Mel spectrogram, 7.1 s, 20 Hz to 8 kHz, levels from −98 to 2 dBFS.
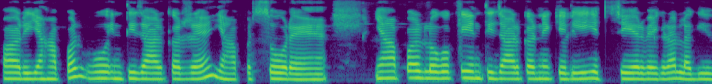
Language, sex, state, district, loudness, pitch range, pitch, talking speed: Hindi, female, Bihar, Darbhanga, -14 LUFS, 210-230 Hz, 215 Hz, 225 wpm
